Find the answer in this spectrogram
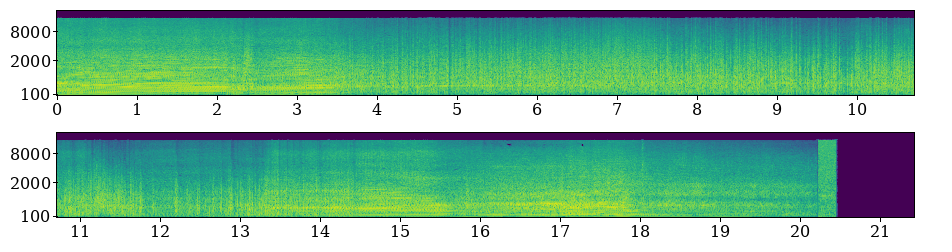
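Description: Chevy prerunner pickup truck's engine accelerating, its pitch rising over the first couple of seconds, then a steady stretch of driving noise with tyre and wind hiss, and the engine pulling harder again for a few seconds near the end.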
